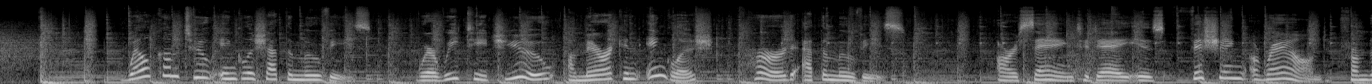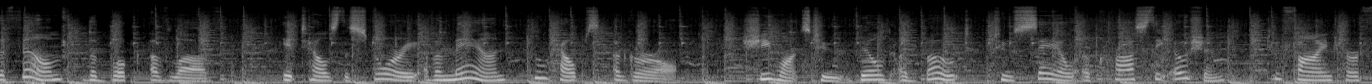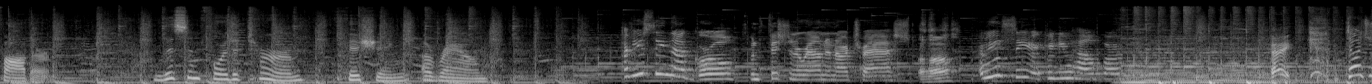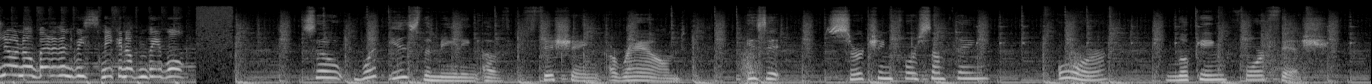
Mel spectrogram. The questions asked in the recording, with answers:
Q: So, what is the meaning of fishing around? Is it searching for something or looking for fish?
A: Fishing around means searching for something.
